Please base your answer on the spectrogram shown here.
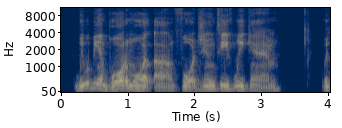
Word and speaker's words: Baltimore: We will be in um Baltimore because you know the T the T is silent. We will be in Baltimore um for Junth weekend.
